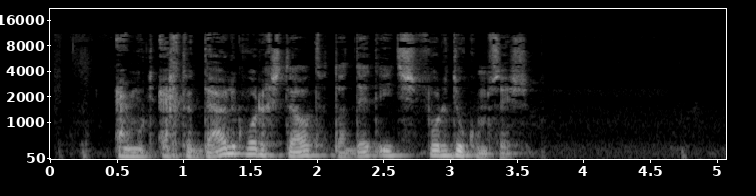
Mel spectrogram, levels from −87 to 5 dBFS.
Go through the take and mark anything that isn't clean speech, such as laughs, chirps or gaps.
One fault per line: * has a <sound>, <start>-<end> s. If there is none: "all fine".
all fine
